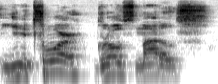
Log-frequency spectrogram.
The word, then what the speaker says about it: Yetur Gross-Matos: Could somebody pronounce his name for me? It's Yetur Gross-Matos.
